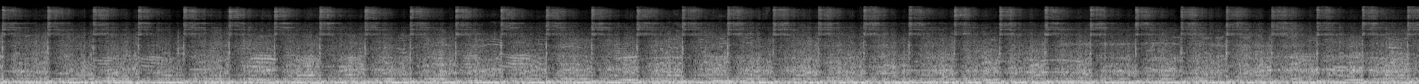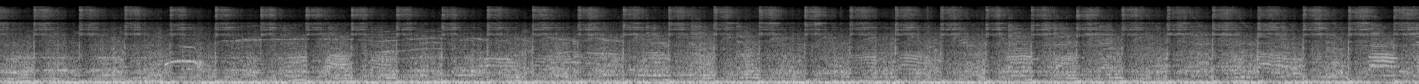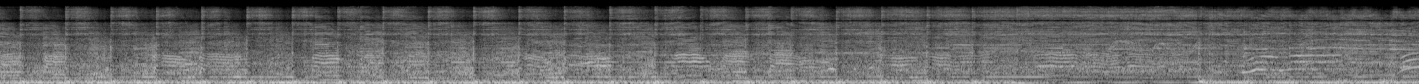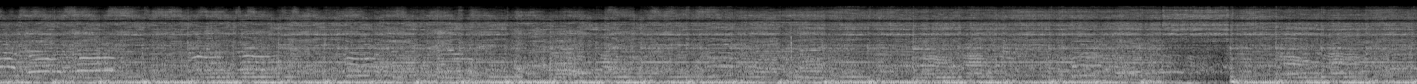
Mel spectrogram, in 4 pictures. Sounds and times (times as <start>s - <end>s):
Speech: 0.0s - 56.7s
Techno: 0.0s - 56.7s.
